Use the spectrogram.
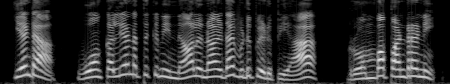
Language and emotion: Tamil, angry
